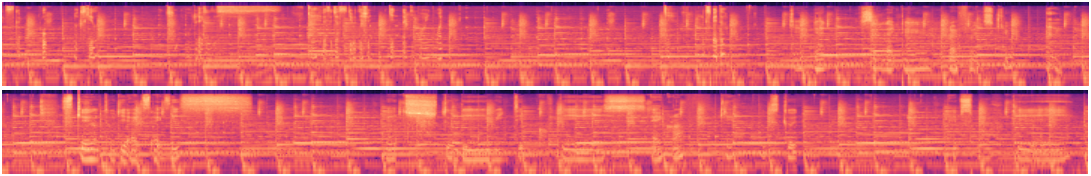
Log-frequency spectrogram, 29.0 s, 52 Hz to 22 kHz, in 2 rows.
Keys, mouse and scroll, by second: 0.2 ctrl+click, 0.8 ctrl+z, 1.1-1.9 scroll up 2, 2.1 g, 2.4 x, 3.7 click, 4.2 n, 4.6 click, 8.1 n, 8.3 scroll up 1, 8.5-8.9 scroll down 2, 8.9 ctrl+click, 9.9 alt+a, 10.0 ctrl+n, 10.0 ctrl+click, 11.4 right click, 13.0 ctrl+click, 13.6 scroll down 1, 14.4 ctrl+click, 14.9 scroll up 1, 15.4 s, 15.7 x, 24.0 click, 24.0 scroll down 2, 24.3 ctrl+click, 24.7 scroll up 2, 25.4 ctrl+click, 26.3 scroll down 2, 26.7 right click, 27.8 scroll up 1.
